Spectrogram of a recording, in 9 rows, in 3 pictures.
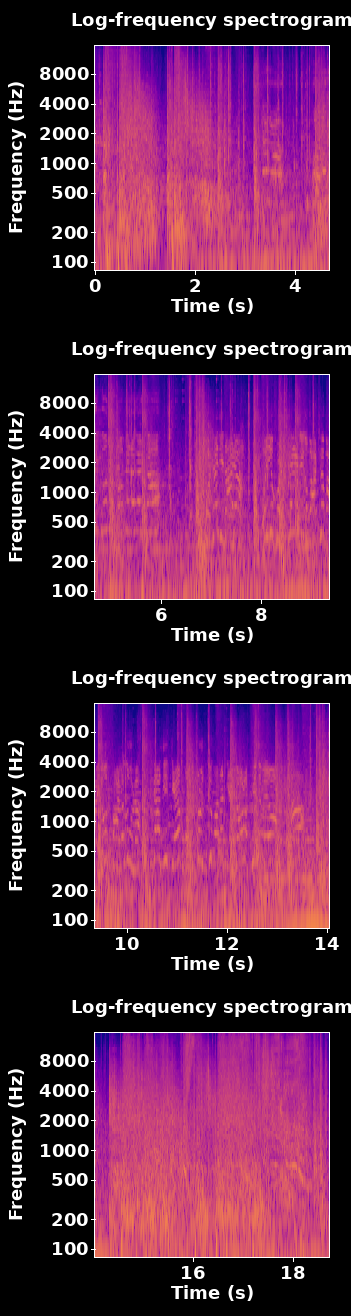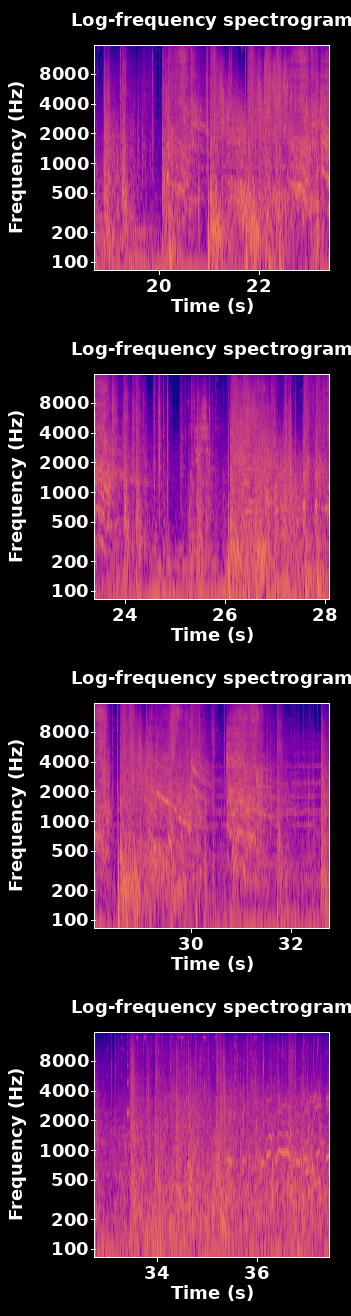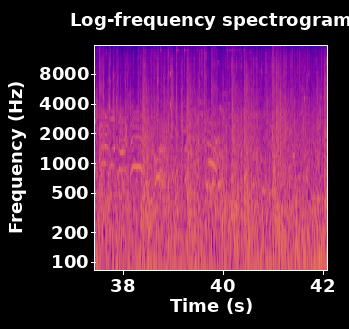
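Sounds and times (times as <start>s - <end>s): rapid rifle gunfire: 0.0s - 3.6s, 12.1s - 24.5s, 26.0s - 31.9s, 33.4s - 42.0s.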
